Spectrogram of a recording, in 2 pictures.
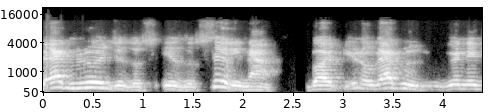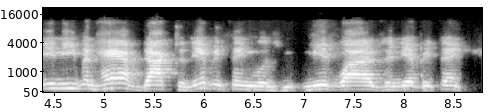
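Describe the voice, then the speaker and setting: A woman speaks in a Louisiana accent at a moderate pace. Her fairly low voice has lively intonation. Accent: Louisiana Southern US. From US South, Louisiana. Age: 80s+. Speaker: great-grandmother sharing memories. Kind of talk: interview. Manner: halting.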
